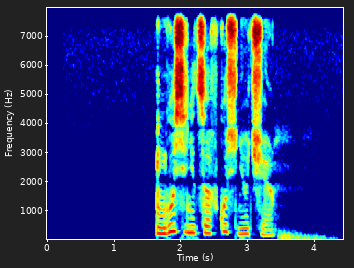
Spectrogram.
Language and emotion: Russian, neutral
